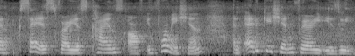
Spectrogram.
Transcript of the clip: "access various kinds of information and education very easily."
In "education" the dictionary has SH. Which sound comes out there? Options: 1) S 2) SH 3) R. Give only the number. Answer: 2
